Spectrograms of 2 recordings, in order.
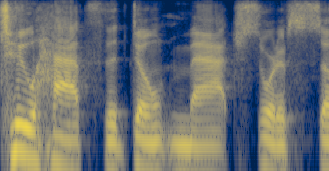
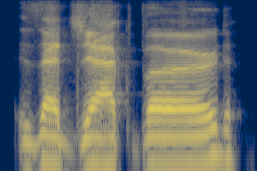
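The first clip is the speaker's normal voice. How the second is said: voice called out across a distance; 3 semitones higher than usual. Speaker retelling what a man shouted out, retelling a shout. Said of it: "He just shouts out".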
